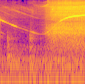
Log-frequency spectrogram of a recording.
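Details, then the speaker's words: Dental high-speed handpiece whining as it spins up and cuts, with a faint falling tone before it, while the instructor trims the chamfer margin on a student's canine PFM crown preparation. The end of the bur is kept at the margin near the gingiva. "You keep the margin near the gingiva. Always keep the end of the burr at the margin."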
